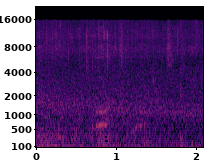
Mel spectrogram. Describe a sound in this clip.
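A door handle rattles against a locked door.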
